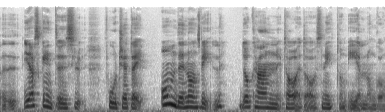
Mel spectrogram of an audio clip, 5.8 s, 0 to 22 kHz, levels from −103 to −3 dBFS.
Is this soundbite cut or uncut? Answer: cut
